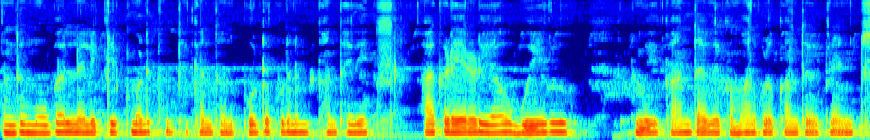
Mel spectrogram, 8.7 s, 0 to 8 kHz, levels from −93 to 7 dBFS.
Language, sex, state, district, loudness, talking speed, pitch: Kannada, male, Karnataka, Bijapur, -16 LUFS, 130 wpm, 175 Hz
